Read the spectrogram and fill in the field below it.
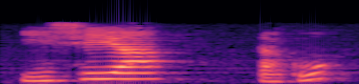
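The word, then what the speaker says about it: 石屋: 가장 마지막 글자 야의 크기가 어떤가요? 네, 세 글자가 다 똑같이 크죠? 그래서 이 단어는 이시야라고 읽습니다. 이시야, 석공을 뜻하는 단어이고 이 단어는 세 박자, 3박이 됩니다.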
